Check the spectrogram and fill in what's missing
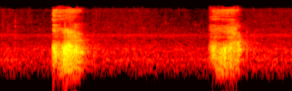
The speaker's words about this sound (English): lurched forward and started hacking deeply, bracing her legs out to support her weight as she struggled to find air between the thick, wet coughs.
